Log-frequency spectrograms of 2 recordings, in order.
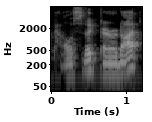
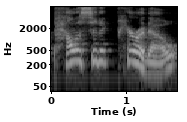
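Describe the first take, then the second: First: Peridot ending in "dot"; sounded final T. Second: Peridot ending in a long "doh"; French-style silent T. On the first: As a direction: say peridot with the last T pronounced. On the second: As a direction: say peridot with no T sound at the end. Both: Shown as a demonstration. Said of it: "depending on how you pronounce it".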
